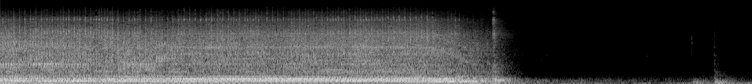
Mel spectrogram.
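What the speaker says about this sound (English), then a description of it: "Now we'll just cut this out with a sawzall." A reciprocating saw cuts through a camper wall in a loud, steady buzzing drone lasting about five seconds, then stops abruptly, leaving only faint handling noise.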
